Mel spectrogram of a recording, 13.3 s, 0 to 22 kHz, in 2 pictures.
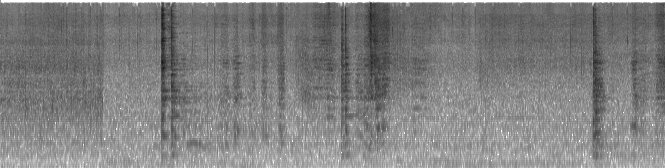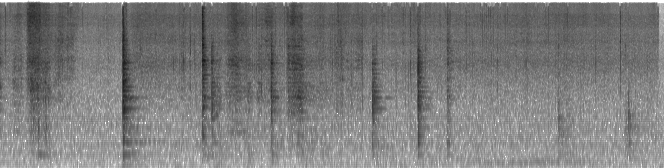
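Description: Butter sizzles and fries on a 22-inch Solo Steelfire travel griddle at a creekside breakfast, giving a steady close crackle broken by sharp pops and scraping stirs, with no talking.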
